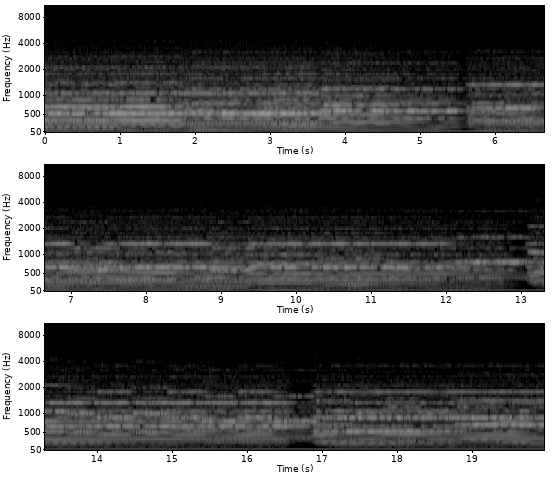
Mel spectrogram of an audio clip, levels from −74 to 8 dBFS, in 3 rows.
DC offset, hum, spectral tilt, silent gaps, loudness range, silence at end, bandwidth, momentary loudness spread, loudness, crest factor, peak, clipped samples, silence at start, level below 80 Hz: 0.3%; none; -4.5 dB/octave; none; 5 LU; 0 s; 7.4 kHz; 7 LU; -35 LUFS; 16 dB; -20 dBFS; under 0.1%; 0 s; -60 dBFS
